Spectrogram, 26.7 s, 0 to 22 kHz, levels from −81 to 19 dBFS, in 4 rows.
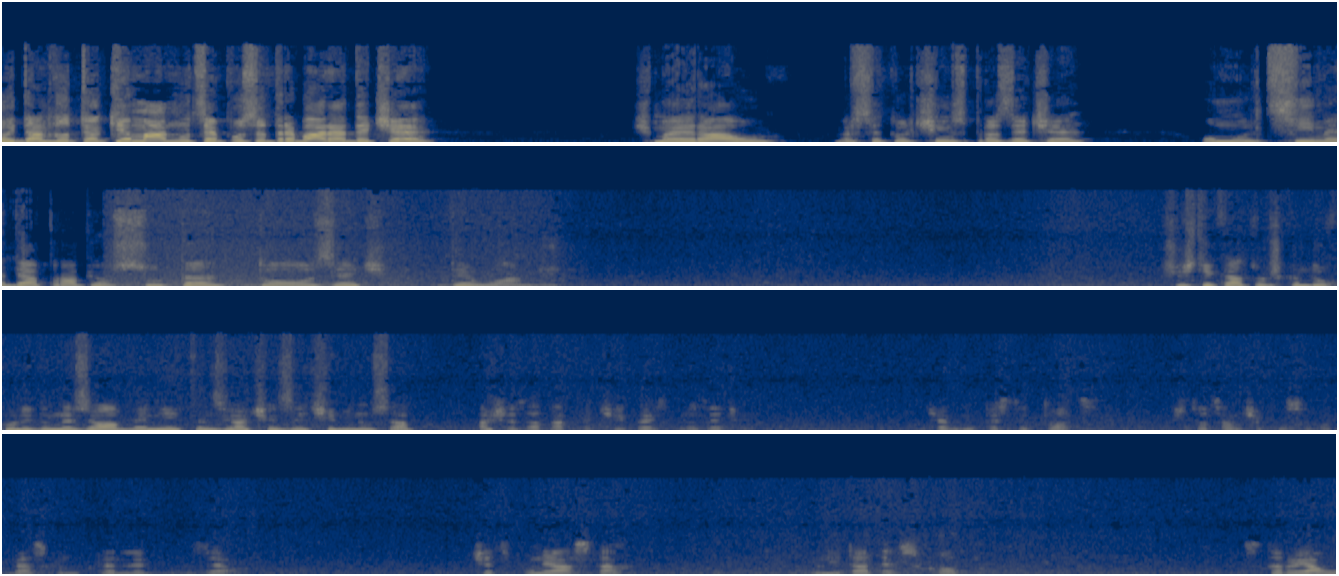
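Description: In this speech recording, the background noise jumps up around 7 s as the room noise rises by about 18 dB. From 7.17 s to 9.49 s it stays loud and then gradually sinks by about 11 dB. This is the noise suppressor catching up, its noise estimate taking some 2.3 s to adapt to the new level. At 15.8 s the sound turns abruptly dull and a little quieter, with no gap, and stays that way to the end. The likely cause is the input switching to a poorer device with a narrower band.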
